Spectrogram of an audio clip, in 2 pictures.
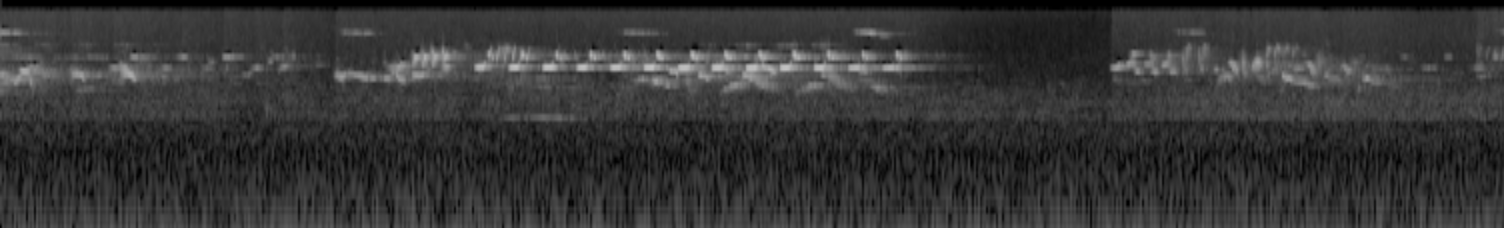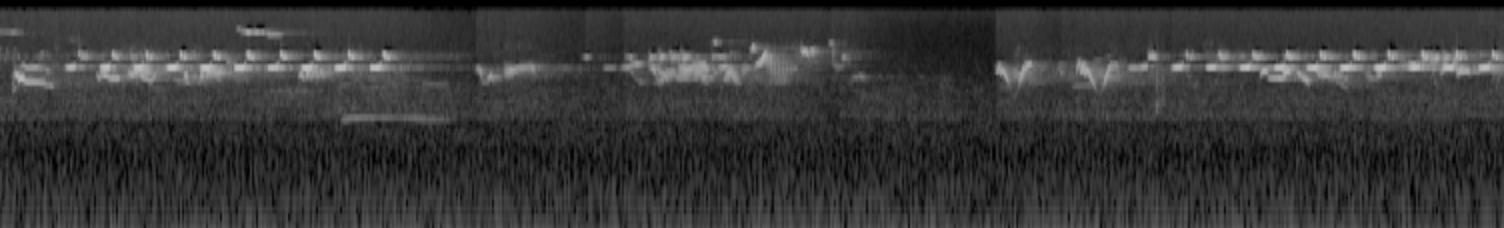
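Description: Songbird singing in phrases a few seconds long, each a jumble of chirps with a fast run of repeated high notes, with short pauses between phrases, over a faint steady hiss.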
